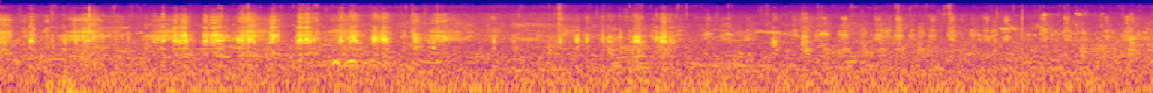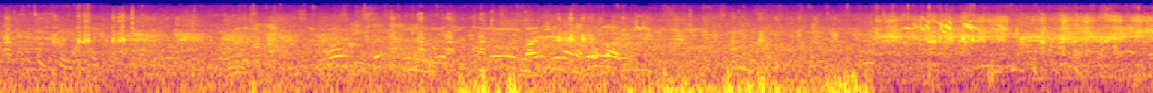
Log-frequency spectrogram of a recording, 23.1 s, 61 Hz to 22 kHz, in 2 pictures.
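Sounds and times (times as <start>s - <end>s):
waterfowl calling: 0.0s - 23.0s.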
